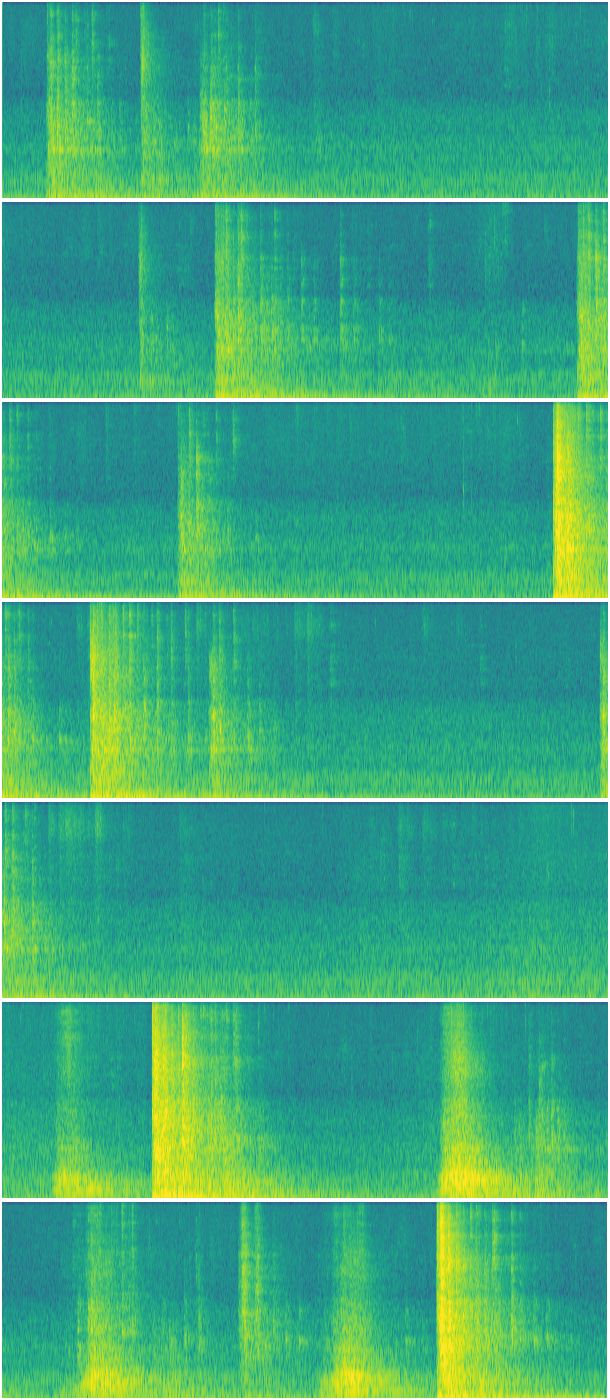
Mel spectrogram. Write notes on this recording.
In an abandoned coke plant, every landscape is extremely glaucous. Today its raining and theres a lot of wind. A semi-destroyed metallic door slams in the squall.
